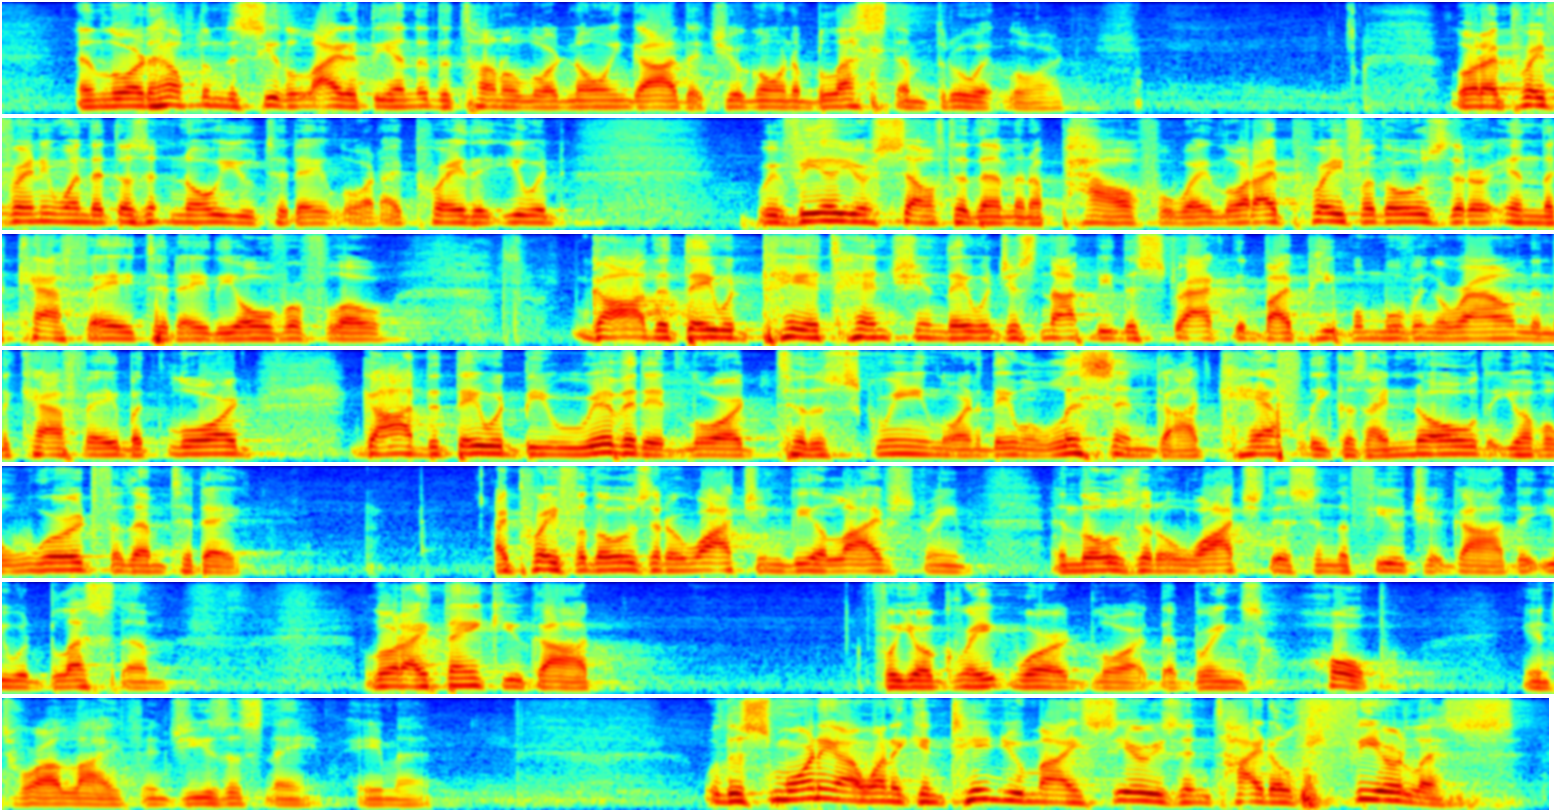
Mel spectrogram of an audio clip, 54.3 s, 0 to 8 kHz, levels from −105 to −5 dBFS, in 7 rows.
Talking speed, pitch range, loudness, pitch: 185 wpm, 120-145 Hz, -16 LUFS, 130 Hz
